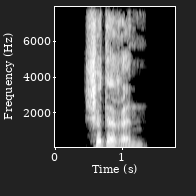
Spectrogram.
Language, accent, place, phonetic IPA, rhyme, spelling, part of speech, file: German, Germany, Berlin, [ˈʃʏtəʁən], -ʏtəʁən, schütteren, adjective, De-schütteren.ogg
- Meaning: inflection of schütter: 1. strong genitive masculine/neuter singular 2. weak/mixed genitive/dative all-gender singular 3. strong/weak/mixed accusative masculine singular 4. strong dative plural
